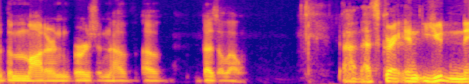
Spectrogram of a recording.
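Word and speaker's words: Bezalel: technical artists are the modern version of of bezel that's great and you na you you nailed the pronunciation there good job you know what you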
